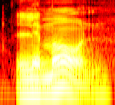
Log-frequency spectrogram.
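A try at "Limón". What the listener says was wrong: No, limon, Limon, with an accent on the I. I thought it was limon.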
